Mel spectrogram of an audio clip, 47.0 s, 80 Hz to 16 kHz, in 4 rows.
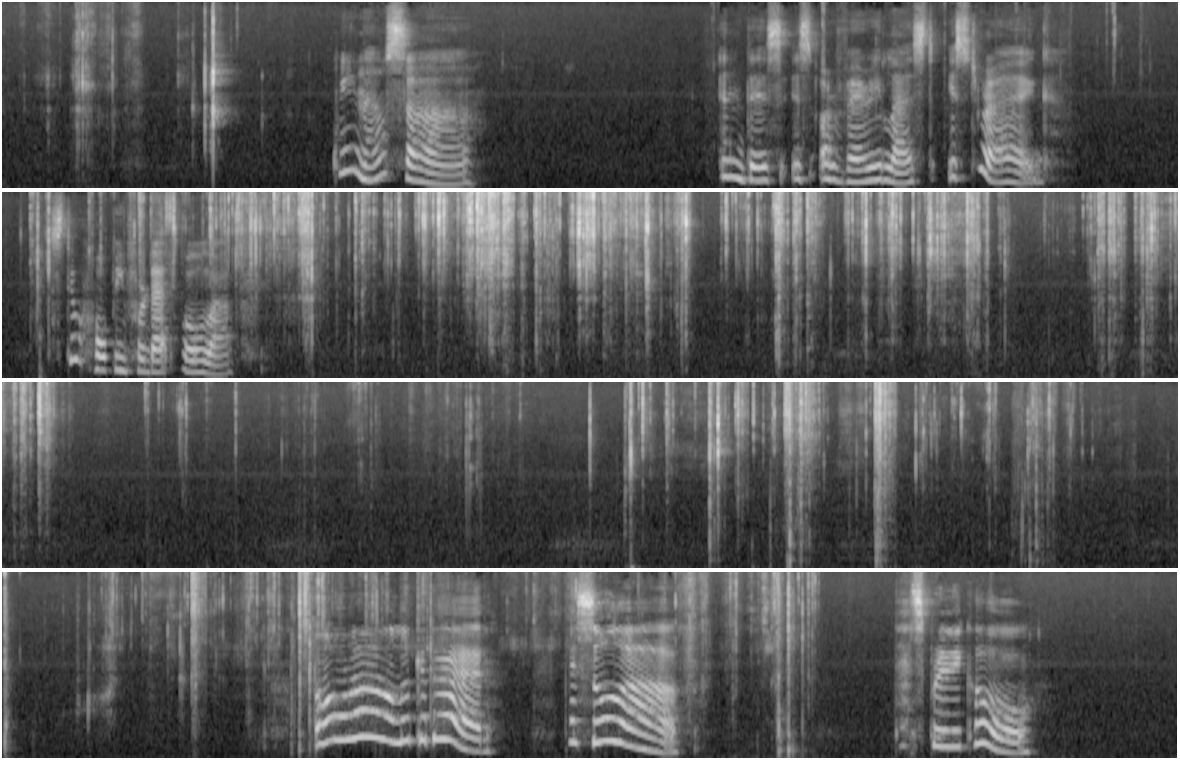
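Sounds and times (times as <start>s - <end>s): foil wrapper tearing and crinkling: 0.5s - 1.2s, 13.0s - 24.2s, 29.8s - 34.5s, 36.2s - 39.6s, 42.1s - 43.5s.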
